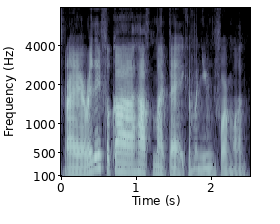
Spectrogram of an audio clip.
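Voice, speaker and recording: A woman's voice: rumbling low, very animated, fast talker, bright, forceful tone. A woman doing a casual let's play, reading visual novel text aloud and reacting with giggly asides. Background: game music.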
